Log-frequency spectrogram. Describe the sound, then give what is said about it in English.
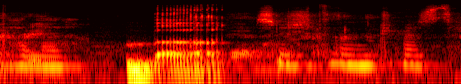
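A loud burp erupts for about half a second, deep and rumbling, with a man's voice talking just before and after it. “Sorry for the burp, guys.”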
